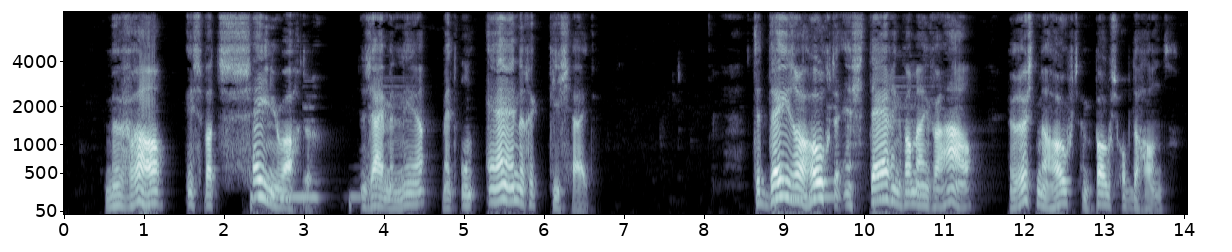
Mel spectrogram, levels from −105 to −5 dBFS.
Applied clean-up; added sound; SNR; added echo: classical method log-MMSE.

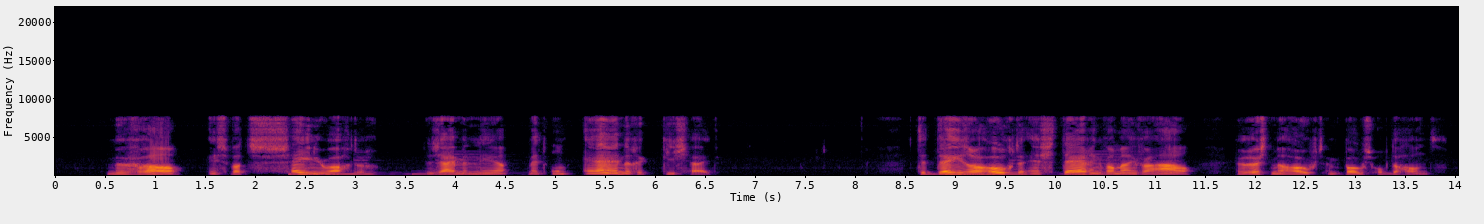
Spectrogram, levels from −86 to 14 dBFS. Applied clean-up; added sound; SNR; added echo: none; Electric guitar; 19 dB; none.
